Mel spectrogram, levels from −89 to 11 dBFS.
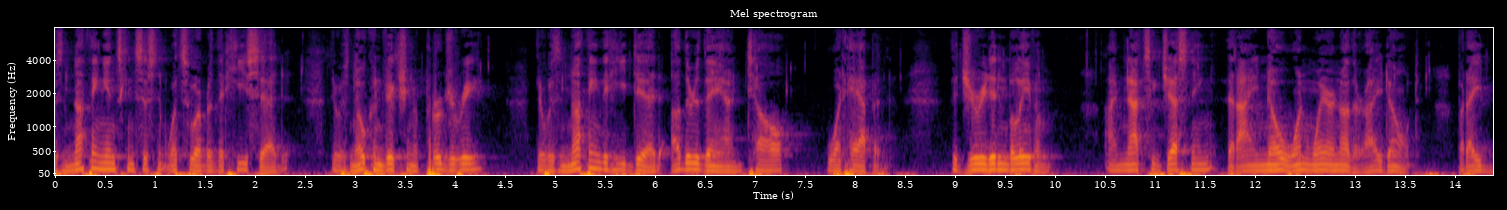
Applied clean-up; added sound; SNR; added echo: none; none; none; none.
